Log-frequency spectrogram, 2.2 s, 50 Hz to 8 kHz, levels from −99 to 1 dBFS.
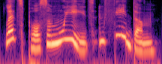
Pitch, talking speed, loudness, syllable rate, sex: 255 Hz, 195 wpm, -16 LUFS, 3.8 syllables/s, female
